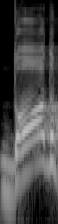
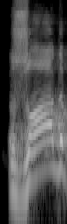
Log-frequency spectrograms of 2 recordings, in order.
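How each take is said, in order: First: It is said with an Arabic-style emphatic sound. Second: It is said with an Urdu-style z sound. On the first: The speaker calls it right. "دود پڑھنا یہ عربی لہجہ ہے" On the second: The speaker calls it wrong. "زود پڑھنا یہ اردو لہجہ ہے"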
